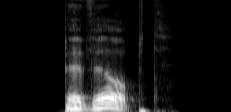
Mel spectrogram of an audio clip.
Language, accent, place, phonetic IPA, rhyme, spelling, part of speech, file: German, Germany, Berlin, [bəˈvɪʁpt], -ɪʁpt, bewirbt, verb, De-bewirbt.ogg
- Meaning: third-person singular present of bewerben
